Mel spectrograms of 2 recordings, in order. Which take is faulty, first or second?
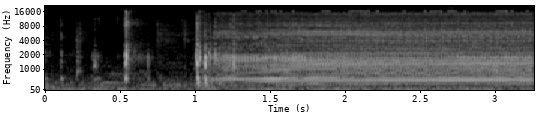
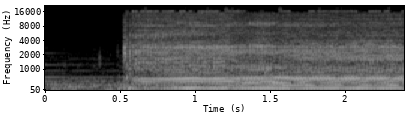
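second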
